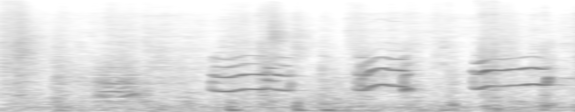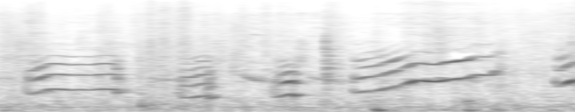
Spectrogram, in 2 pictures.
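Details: Newborn Akita puppies cared for by their nursing mother; a run of thin, wavering whimpers and squeals, each bending up and down, about one per half second, the last ones long and rising, with faint rustling beneath.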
